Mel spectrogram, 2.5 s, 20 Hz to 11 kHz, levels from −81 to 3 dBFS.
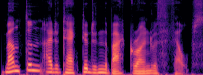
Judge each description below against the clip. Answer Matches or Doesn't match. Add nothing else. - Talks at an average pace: Matches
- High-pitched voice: Doesn't match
